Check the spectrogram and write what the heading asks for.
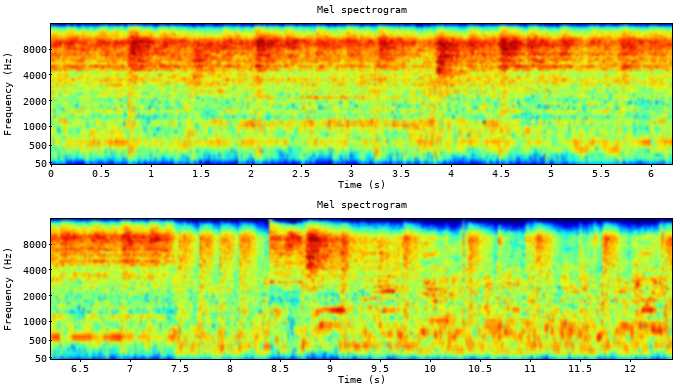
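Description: Live rock band playing loud through a club PA: drum kit, distorted electric guitar and bass. The music moves into a new section about seven and a half seconds in.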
